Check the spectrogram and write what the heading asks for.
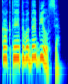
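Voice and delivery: loud, high, indignant demand; rumbling anger. A narrator's reading. Heroine confronting Chris by phone, thundering angrily. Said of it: "пророкотала я".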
